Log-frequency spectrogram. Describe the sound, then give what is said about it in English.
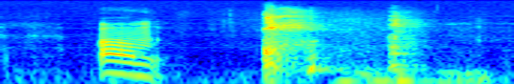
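A person coughs, starting with a throaty, voiced hack and followed by a sharper, harsher cough and a smaller trailing one, fairly loud against a quiet background. “Excuse me, I had a cough.”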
